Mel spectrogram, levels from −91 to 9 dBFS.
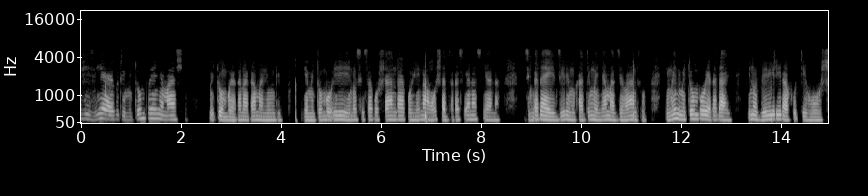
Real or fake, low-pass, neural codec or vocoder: real; 5.4 kHz; none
